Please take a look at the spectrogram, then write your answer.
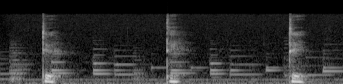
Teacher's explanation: To pronounce this sound, your tip should be attached to the gum behind upper teeth and release the air smoothly.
